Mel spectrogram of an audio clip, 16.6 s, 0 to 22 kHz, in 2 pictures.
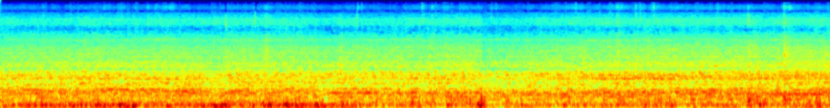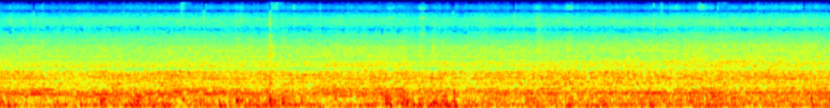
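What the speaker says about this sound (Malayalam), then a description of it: "WDP 4Dയുടെ പിക്കപ്പ് ഉണ്ടോ നിങ്ങൾ? എന്താ അല്ലേ, സ്റ്റേഷൻ്റെ പ്ലാറ്റ്ഫോം കഴിയുമ്പോഴേക്ക് സ്പീഡ് കയറി." A passenger train hauled by a WDP4D diesel locomotive gathers speed past a station platform on the Talguppa–Bengaluru line, a dense continuous rumble of wheels and engine with rattling carriages, loud and close throughout.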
